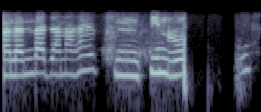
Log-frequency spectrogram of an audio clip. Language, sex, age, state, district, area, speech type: Urdu, female, 18-30, Bihar, Saharsa, rural, conversation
